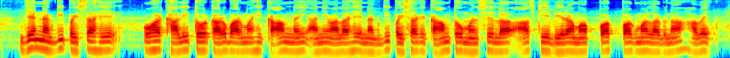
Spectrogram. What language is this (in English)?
Chhattisgarhi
